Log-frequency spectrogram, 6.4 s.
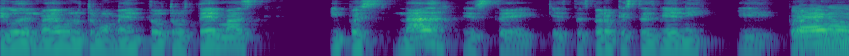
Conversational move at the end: taking over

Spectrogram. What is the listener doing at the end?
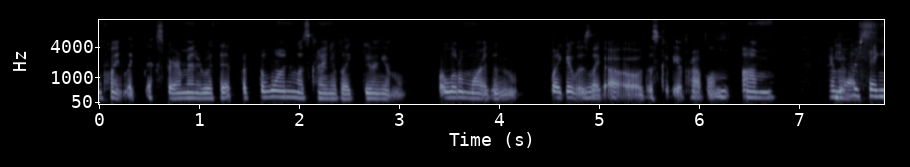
listening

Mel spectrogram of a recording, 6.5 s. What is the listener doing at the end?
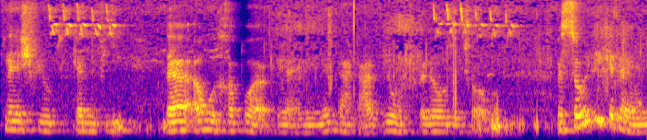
listening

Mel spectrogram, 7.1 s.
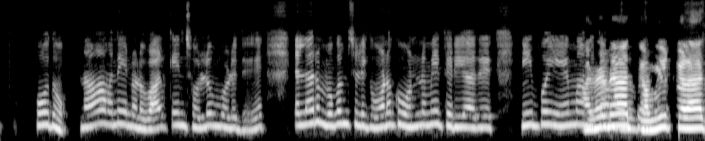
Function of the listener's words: taking over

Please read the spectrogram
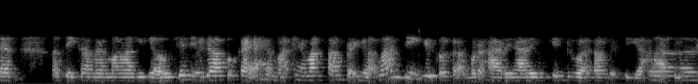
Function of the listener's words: taking over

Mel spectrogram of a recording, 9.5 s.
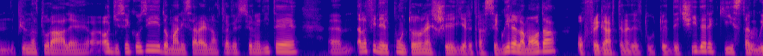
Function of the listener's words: listening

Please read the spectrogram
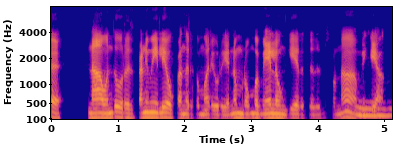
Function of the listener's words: taking over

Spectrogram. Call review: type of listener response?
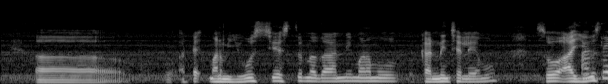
listening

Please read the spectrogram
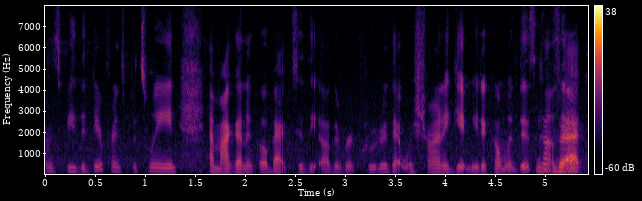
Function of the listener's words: listening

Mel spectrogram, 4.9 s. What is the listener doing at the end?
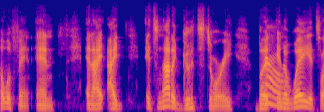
listening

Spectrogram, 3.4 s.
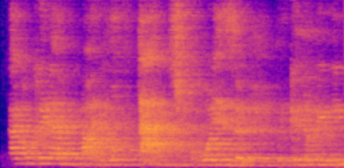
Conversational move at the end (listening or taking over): listening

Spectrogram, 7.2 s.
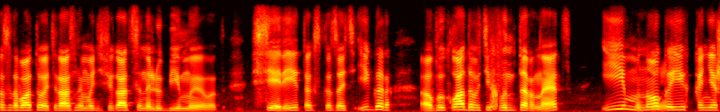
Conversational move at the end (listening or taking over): listening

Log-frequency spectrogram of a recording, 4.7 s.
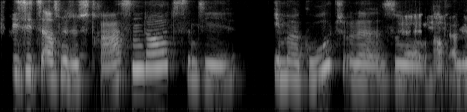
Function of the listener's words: taking over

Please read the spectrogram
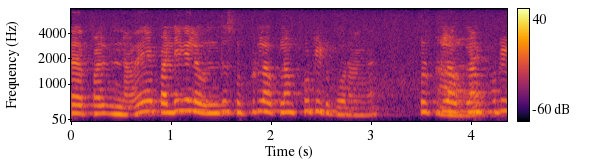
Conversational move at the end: listening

